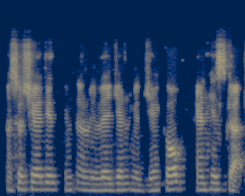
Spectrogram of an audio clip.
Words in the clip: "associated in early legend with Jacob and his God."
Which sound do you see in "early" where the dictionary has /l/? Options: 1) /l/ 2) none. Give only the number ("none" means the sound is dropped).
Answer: 2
